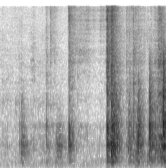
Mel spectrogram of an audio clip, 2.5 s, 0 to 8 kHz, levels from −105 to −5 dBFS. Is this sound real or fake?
real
